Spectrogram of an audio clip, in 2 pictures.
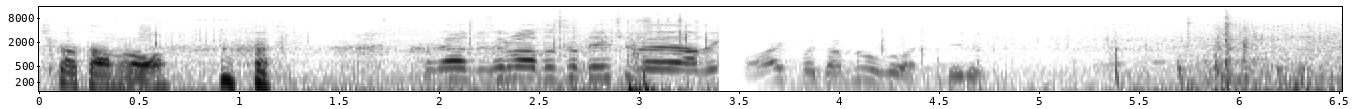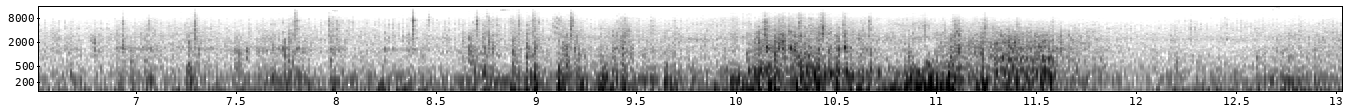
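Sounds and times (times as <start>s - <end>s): bike tyre noise: 4.6s - 13.0s
bike rattling over bumps: 4.7s - 13.0s.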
